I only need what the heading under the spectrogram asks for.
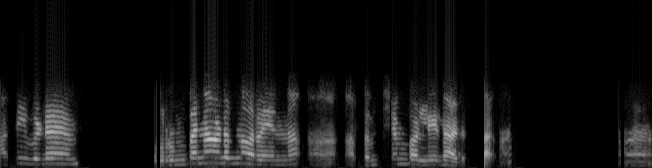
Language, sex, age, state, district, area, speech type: Malayalam, female, 60+, Kerala, Kottayam, rural, conversation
